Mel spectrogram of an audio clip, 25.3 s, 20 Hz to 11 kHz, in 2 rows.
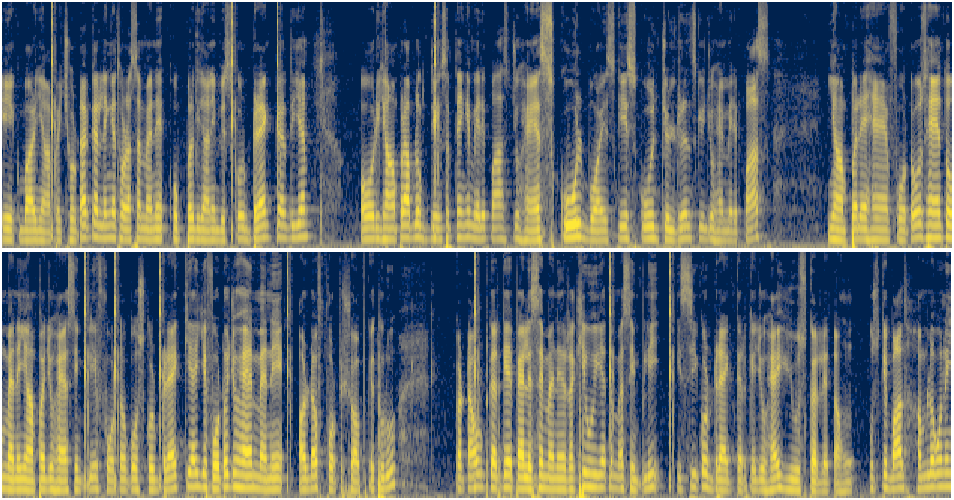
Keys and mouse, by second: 3.2-5.6 drag, 5.4 F2, 13.7-15.4 drag, 19.6 c, 20.9-22.9 drag, 22.9 F3.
